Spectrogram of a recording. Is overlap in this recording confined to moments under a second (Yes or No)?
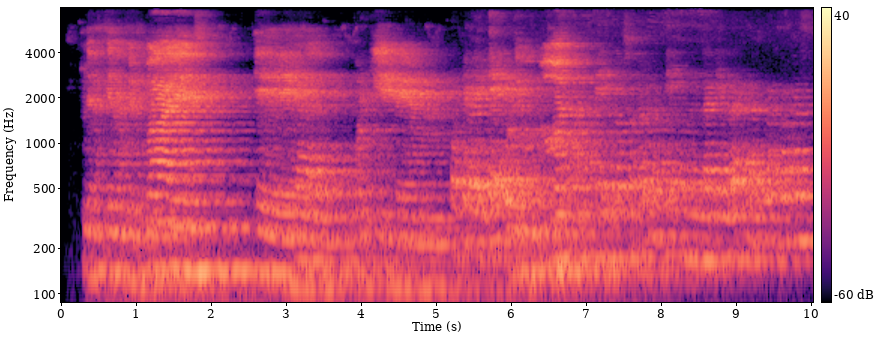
Yes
